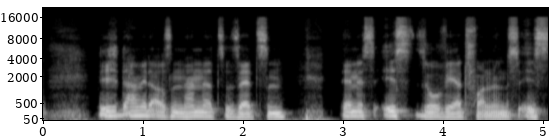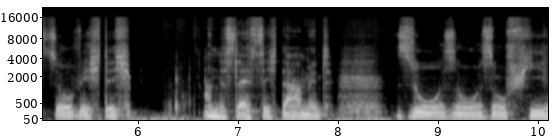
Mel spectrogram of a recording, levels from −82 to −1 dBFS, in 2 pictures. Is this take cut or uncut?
uncut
